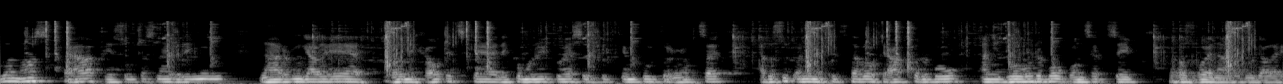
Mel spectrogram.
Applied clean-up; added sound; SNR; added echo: classical method WPE with log-MMSE.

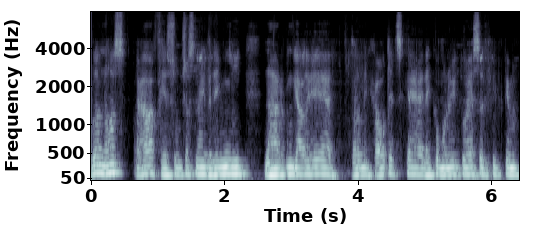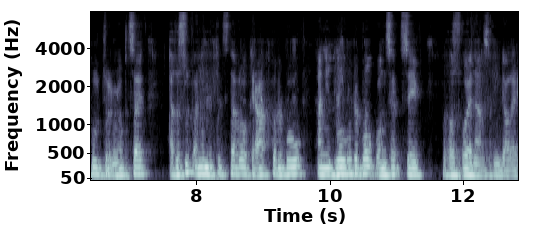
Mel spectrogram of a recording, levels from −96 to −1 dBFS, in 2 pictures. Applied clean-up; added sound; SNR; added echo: neural mask model DeepFilterNet 3.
